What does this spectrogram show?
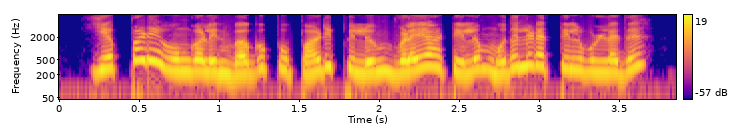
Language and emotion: Tamil, surprised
